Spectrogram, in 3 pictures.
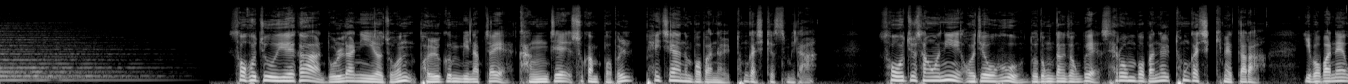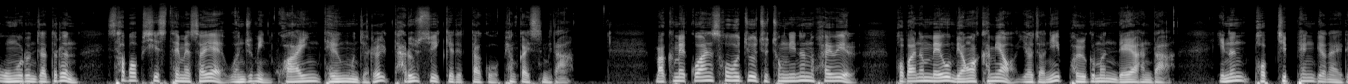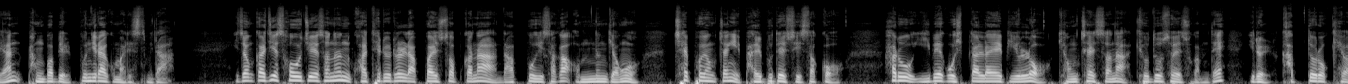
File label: korean; SBS Korean; 서호주, 벌금 미납자 강제 수감 법 폐지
